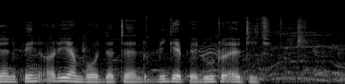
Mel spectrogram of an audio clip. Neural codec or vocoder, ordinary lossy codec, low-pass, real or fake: none; none; 9.9 kHz; real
